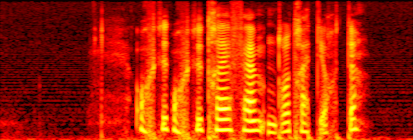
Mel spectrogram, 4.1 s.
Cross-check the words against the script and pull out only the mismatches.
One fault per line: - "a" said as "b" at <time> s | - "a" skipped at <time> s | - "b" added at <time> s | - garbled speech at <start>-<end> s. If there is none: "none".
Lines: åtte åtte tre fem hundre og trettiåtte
none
